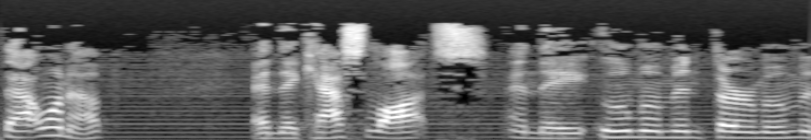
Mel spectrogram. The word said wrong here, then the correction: Urim: And how do you say that again? The Ummim and Thummim. Thummim. The Urim and Thummim.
